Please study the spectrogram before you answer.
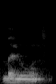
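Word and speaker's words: balloon: की भारी है इसलिए शुरुआती हिस्सा उसको हल्का बोला जाता है तो बी एल में ए का उच्चरण अ हो जाता है और बाद वाले हिस्से में डबल का उच उ हो जाता है पूरे शब्द को बोला जाता है बलून तो बल लेकिन बलून इसी तरह दूसरे शब्दों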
